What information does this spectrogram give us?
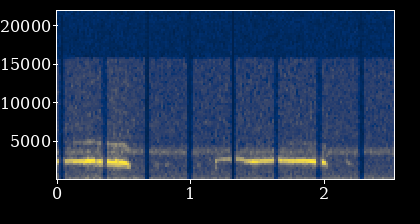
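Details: Peregrine falcon at its nest during the fifth feeding, Barycz Valley, Poland, 23 April 2020 at 19:28: two drawn-out, slightly wavering high whistled calls, the second longer, against faint background hiss.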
